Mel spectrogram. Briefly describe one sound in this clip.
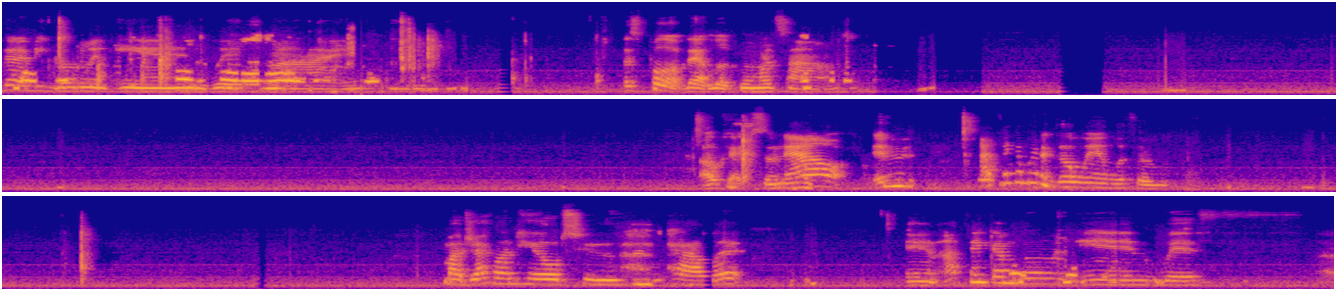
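Two young women talk with animation over an online call.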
